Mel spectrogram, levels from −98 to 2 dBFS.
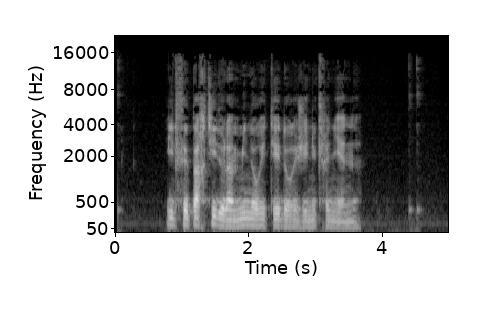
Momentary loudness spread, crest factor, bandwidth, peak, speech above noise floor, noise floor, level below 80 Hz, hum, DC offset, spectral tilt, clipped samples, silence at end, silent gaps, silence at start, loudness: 11 LU; 24 dB; 16 kHz; -2 dBFS; 45 dB; -69 dBFS; -54 dBFS; none; under 0.1%; -5 dB/octave; under 0.1%; 0.45 s; none; 0.75 s; -25 LUFS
